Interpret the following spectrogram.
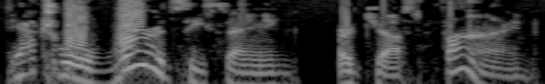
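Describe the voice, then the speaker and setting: Lively low-voiced male instructor. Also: takes it slowly, slight background noise, rough recording. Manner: expressive, demonstrative explaining. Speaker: presentation instructor. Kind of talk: educational video lecture.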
